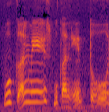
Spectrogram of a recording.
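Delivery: imitated tearful protest, starting high; menangis. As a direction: protest like a crying pupil, slowing down. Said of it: "Dia nangis tuh". (menirukan murid yang menangis)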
